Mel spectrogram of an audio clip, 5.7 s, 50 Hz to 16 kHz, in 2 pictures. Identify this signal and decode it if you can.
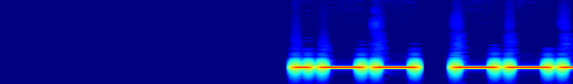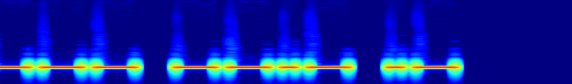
Morse code, heard as a keyed tone, about 18 wpm, 700 Hz. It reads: W0QA
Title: Speed Racing - USA 1x2 Call Signs 15wpm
